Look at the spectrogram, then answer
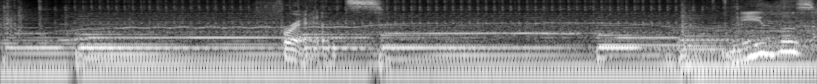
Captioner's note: film reel flapping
